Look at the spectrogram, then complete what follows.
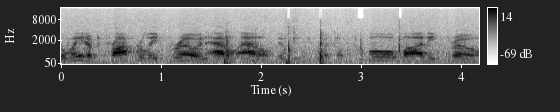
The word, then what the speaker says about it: atlatl: addle so you can that's pronounced a TL or it spelled a TL a TL pronounced atlatl or atlatl either way you can just think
